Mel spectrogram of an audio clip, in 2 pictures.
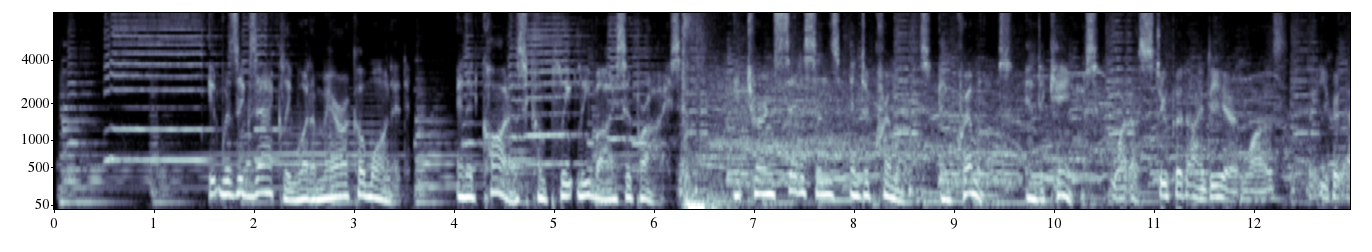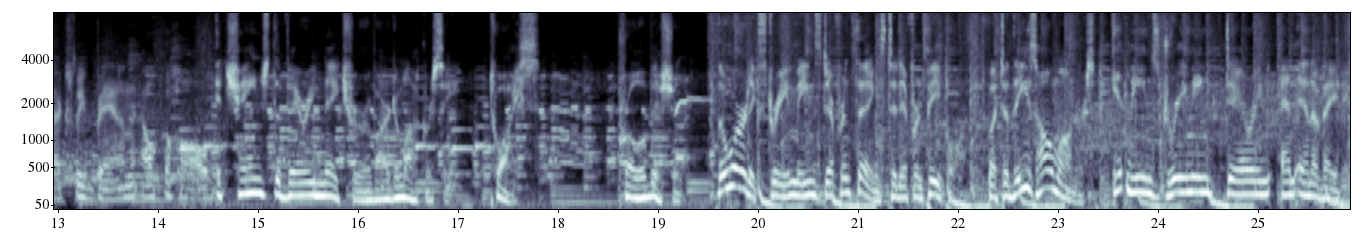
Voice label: narration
